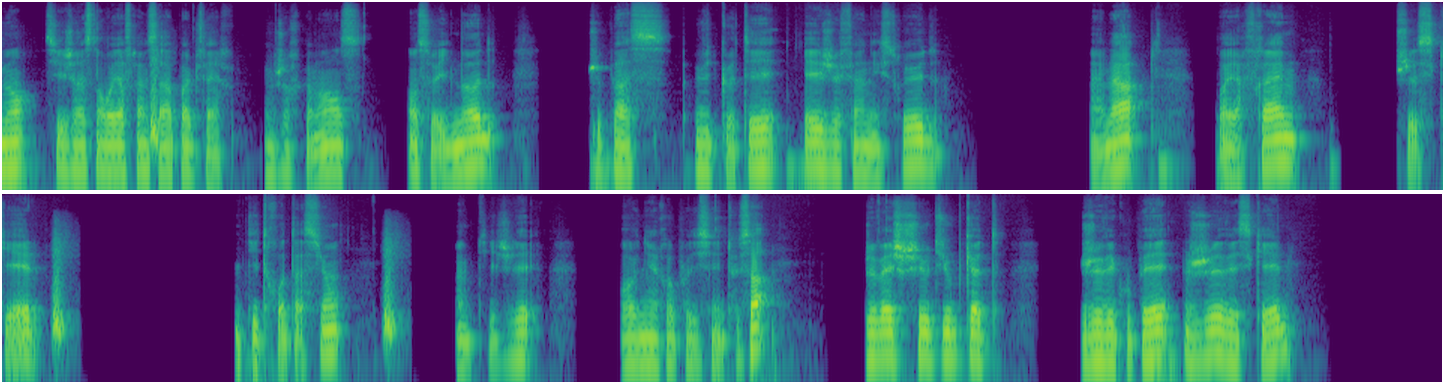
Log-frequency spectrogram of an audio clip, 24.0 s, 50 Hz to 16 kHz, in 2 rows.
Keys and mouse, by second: 0.0 z, 1.6 click, 2.3 click, 4.8 KP_3, 6.5 e, 8.8 click, 9.6 z, 11.1 s, 12.8-14.1 drag, 14.1 r, 15.1 click, 15.4 g, 17.9 click, 19.3-21.6 drag, 21.6 s.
